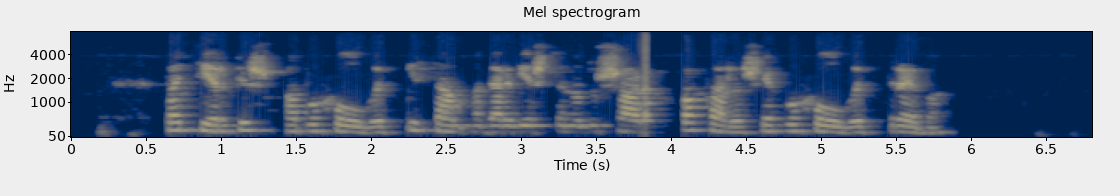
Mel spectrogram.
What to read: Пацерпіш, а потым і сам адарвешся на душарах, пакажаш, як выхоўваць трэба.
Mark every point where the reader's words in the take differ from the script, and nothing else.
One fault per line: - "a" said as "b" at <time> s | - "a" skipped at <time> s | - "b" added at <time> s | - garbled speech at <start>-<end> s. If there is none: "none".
- "потым" said as "выхоўваць" at 1.7 s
